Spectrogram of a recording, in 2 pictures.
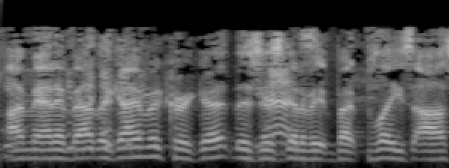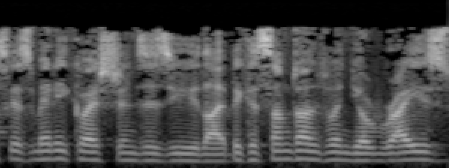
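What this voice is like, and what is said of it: Australian accent. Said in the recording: “because you are Australian... I am Australian... That's why my voice sounds like this... That's why your voice sounds like that with the accent”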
